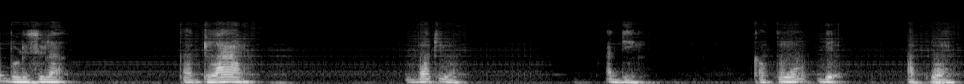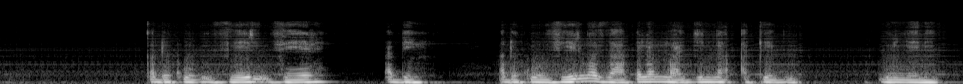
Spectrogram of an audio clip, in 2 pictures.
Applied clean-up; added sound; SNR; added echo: neural separator model SepFormer DNS4.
